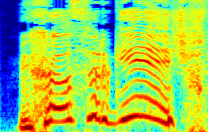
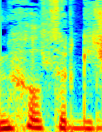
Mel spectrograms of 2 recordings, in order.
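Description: First: The name is said loudly and projected. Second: The name is said quietly and softly. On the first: The caller wants everyone around to hear. The speaker calls it wrong. "И все это так громко и так хорошо поставлено" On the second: The caller avoids disturbing people nearby. The speaker calls it right. "Нет бы тихонечко"

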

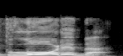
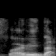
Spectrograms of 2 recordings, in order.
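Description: First: The name is said in the American manner. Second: The name is said in the Spanish manner. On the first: The speaker calls it wrong. "а не Флорида, как говорят американцы" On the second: The speaker calls it right. "по-испански Флорида"

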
